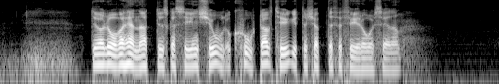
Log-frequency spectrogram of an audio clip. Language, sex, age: Swedish, male, 41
